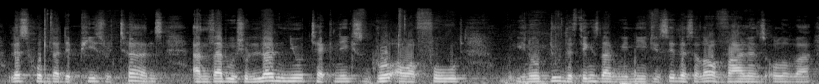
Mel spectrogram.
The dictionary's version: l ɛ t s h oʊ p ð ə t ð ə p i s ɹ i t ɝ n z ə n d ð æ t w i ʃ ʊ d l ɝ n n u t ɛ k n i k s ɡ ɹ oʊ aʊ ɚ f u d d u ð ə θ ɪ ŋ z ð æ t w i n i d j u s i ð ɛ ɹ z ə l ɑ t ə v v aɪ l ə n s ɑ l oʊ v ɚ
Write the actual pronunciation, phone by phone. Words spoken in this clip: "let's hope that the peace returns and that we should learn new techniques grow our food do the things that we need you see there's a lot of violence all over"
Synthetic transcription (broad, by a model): l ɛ t s h oʊ p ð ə t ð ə p i s ɹ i t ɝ n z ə n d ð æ t w i ʃ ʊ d l ɝ n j u t ɛ k n i k s ɡ ɹ oʊ aʊ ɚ f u d d u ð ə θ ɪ ŋ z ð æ t w i n i d j u s i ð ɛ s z ə l ɑ t ə v v aɪ l ə n s ɑ l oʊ v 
